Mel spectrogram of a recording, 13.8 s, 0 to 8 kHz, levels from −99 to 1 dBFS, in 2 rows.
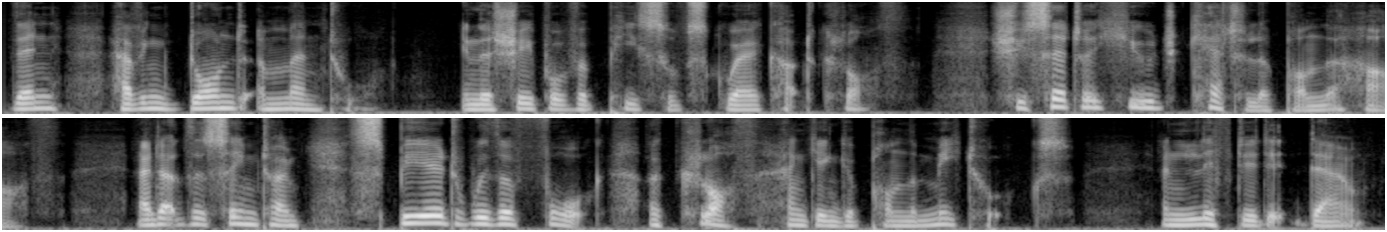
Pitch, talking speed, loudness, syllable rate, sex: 140 Hz, 180 wpm, -22 LUFS, 4.9 syllables/s, male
